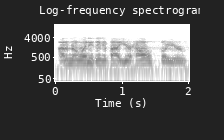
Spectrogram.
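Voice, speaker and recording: A man's voice: medium pitch, steady tone, fast. Muffled man on a noisy old radio. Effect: heard through an old radio speaker. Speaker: radio broadcast speaker. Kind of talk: informal radio talk.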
